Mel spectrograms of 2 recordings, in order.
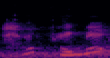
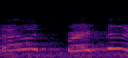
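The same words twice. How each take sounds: First: Soft rising question; tentative disbelief. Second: Very high, delighted squeak; happy disbelief. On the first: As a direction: ask it quietly, hardly believing. First disbelieving question to boyfriend. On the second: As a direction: squeak it, thrilled. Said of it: "I got all happy". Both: Retold or imitated.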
